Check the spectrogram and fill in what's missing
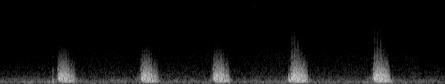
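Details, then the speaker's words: Abdominal bruit heard by stethoscope: rhythmic whooshing at about 75 a minute. "in a patient with hypertension a buoy raises suspicion of renal artery stenosis but most buoys have other causes"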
